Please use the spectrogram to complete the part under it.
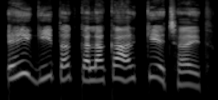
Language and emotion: Maithili, neutral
